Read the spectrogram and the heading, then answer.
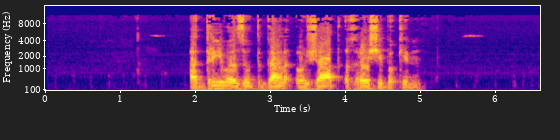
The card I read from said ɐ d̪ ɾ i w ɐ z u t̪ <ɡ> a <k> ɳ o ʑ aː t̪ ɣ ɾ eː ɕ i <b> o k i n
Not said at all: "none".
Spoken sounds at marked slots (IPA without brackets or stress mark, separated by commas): ɡ, none, b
